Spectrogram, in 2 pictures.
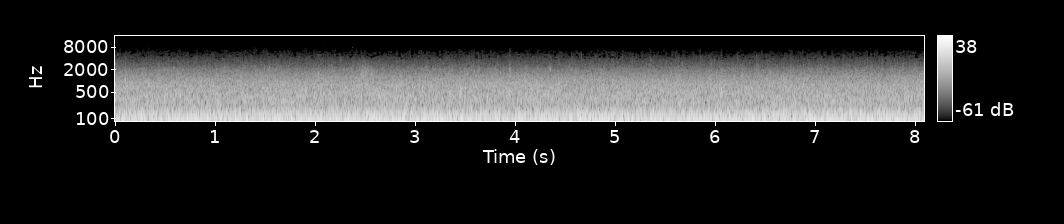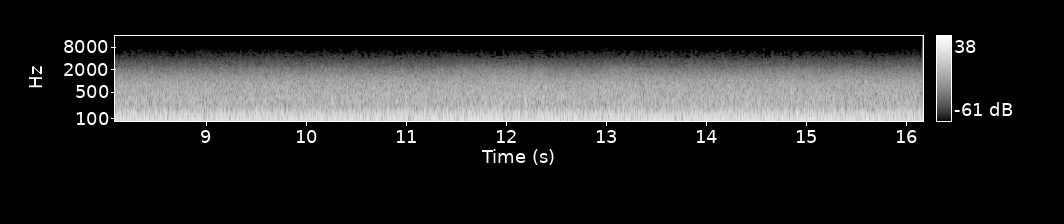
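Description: A vehicle's engine hums steadily underwater.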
